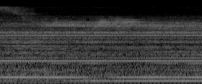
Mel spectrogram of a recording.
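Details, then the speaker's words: CNC mill, 3/16 inch end mill full-slotting the AR15 gas block bottom side; steady, even spindle whine with a clean cutting hiss and no rattle or squeal, a smooth chatter-free full-width slot. "which i'm always apprehensive about doing a full slot but man they almost seem to sound better when you're doing a full slot"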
